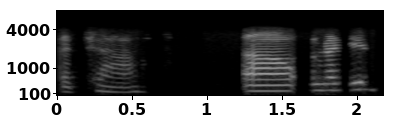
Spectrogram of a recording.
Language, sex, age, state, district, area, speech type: Sindhi, female, 18-30, Gujarat, Surat, urban, conversation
